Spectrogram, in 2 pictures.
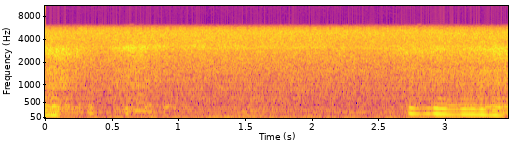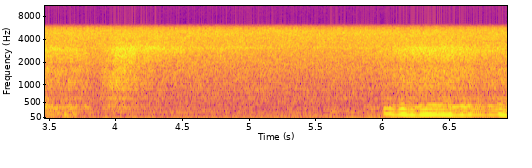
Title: A cat snoring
